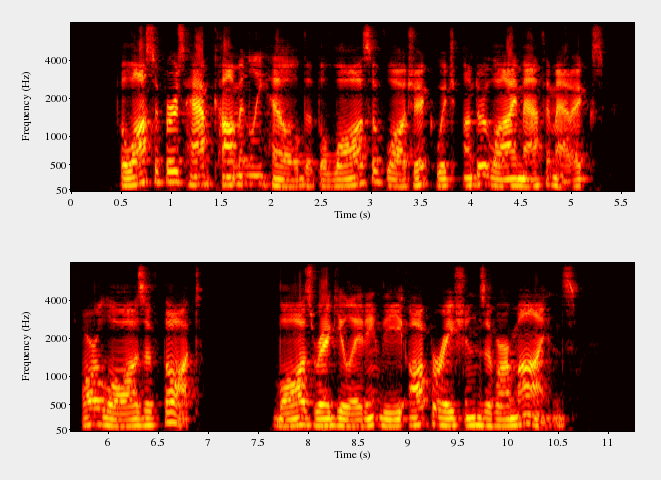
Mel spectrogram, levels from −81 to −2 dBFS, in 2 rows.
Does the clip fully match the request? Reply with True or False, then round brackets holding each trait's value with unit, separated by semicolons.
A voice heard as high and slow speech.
False (125 Hz; 125 wpm)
